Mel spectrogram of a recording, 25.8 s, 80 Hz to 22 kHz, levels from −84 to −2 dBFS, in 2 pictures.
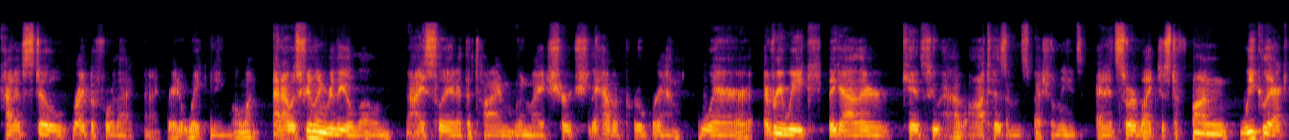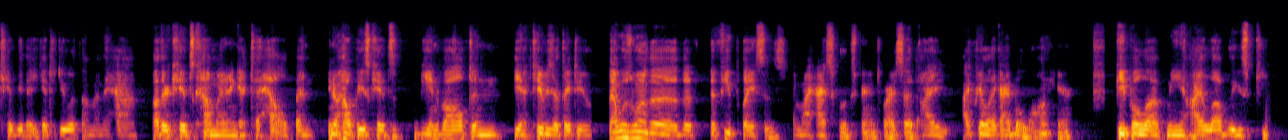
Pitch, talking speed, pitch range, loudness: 105 Hz, 265 wpm, 100-115 Hz, -20 LUFS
